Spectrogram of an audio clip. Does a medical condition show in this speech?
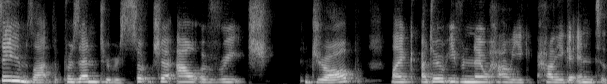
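No.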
